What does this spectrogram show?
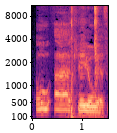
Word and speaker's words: Oikos: what it is it's oh how do you spell it's o i o i kos oikos it's a yogurt but anyway ralph p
